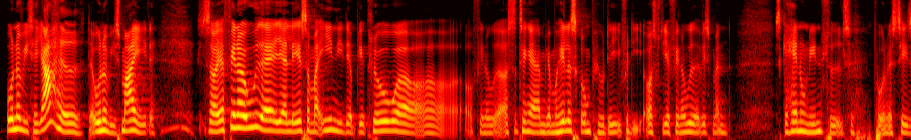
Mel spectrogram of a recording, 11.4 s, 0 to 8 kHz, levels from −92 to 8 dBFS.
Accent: native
